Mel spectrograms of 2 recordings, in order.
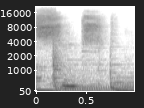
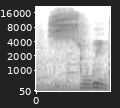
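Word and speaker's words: suite: a bookcase hotel uh it's not suits it's sweet like the switch you live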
